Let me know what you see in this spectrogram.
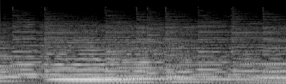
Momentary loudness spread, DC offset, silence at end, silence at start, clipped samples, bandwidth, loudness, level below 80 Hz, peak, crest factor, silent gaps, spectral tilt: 9 LU; under 0.1%; 0 s; 0 s; under 0.1%; 13 kHz; -18 LUFS; -36 dBFS; -4 dBFS; 14 dB; none; -6.5 dB/octave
